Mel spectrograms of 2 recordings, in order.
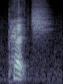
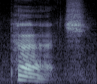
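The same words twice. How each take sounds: First: The vowel is a short 'eh' sound. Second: The vowel is a long 'er' sound. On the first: The speaker calls it wrong. "If you say perch, that is a short sound" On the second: The speaker calls it right. "it's a long sound, not a short sound"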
